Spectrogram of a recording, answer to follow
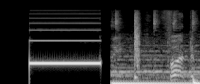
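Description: A steady, high test-tone beep from TV colour bars, lasting about three-quarters of a second and cutting off abruptly. Then, about a second in, a hip hop beat with heavy bass starts.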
